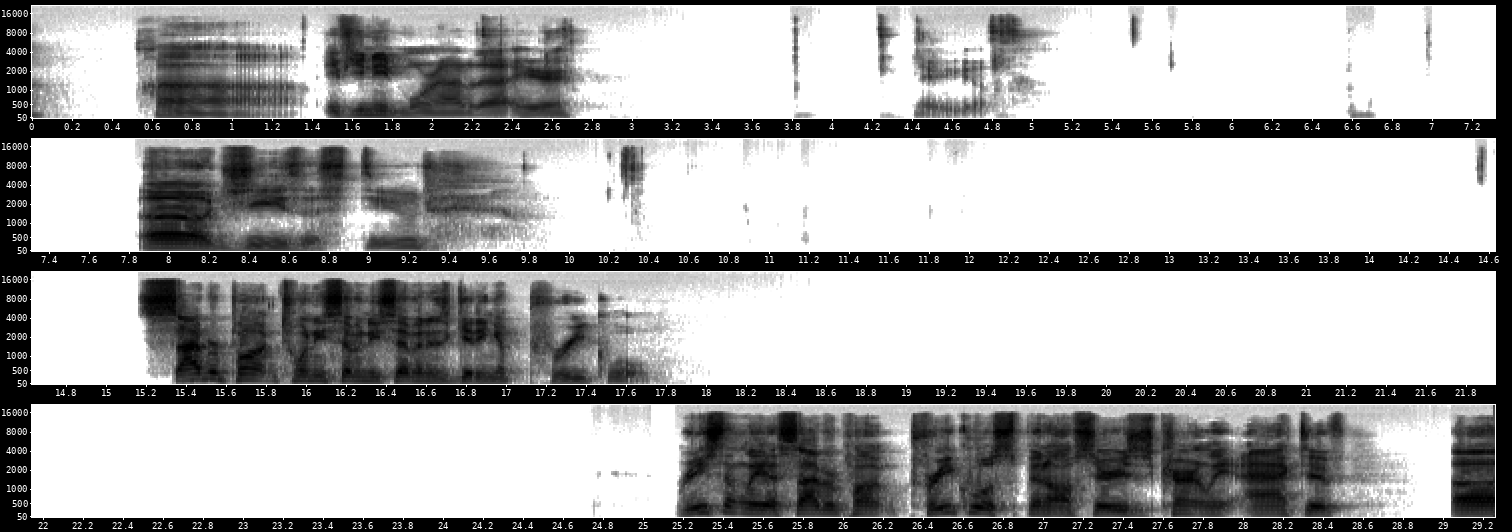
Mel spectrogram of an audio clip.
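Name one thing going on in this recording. A man talks with animation into a close microphone, in short bursts with long pauses.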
